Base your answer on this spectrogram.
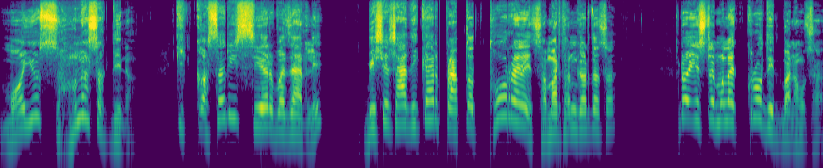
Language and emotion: Nepali, angry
